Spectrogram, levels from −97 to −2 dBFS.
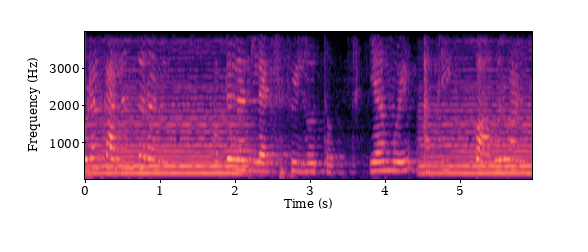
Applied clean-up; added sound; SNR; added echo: none; Bowed string instrument; 1 dB; reverberation time 0.9 s.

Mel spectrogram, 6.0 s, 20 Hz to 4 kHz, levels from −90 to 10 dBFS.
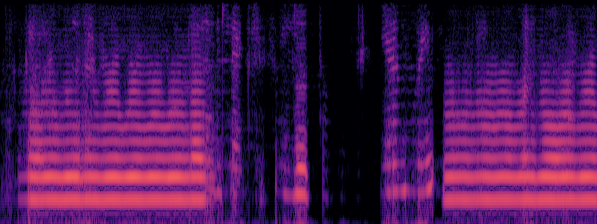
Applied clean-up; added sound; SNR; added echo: neural separator model SepFormer WHAMR!.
